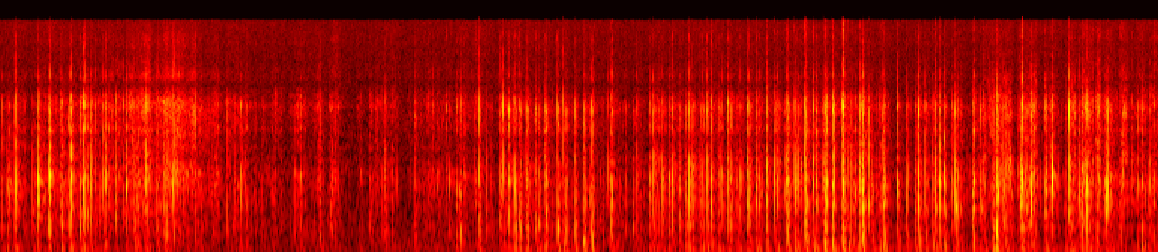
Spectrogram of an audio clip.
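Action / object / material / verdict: tap / small cardboard box / cardboard / none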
